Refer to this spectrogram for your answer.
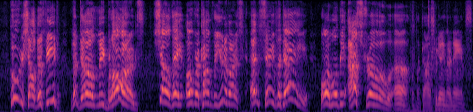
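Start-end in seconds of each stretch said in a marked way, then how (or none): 0.2-7.8 bad radio announcer voice, pitched very high. Playing a game with a co-player, narrating the story in a bad radio announcer voice. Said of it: "I feel like I have to do a bad, like, um, radio announcer voice".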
